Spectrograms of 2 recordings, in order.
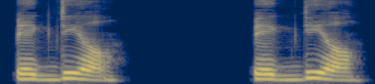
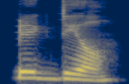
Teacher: It's not big deal with the released G, but big deal. The airflow is only released when you pronounce the next sound, the D in deal. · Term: unreleased consonant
